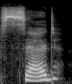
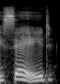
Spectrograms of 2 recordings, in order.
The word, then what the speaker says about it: said: many warning common mistake the verb say is pronounced with an s sound in the past tense and in the present tense when it is followed by an s for example i say but i said he says don't say i sayed and he says pairs presidential election bend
